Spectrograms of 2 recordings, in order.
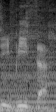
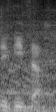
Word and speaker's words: Ibiza: The correct peninsular Spanish pronunciation of Ibiza is Ibiza. They pronounce their Z's as THs in peninsular Spain. Or peninsular Spanish, rather. Fun fact. No, it's not a hard Z. It's Ibiza.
